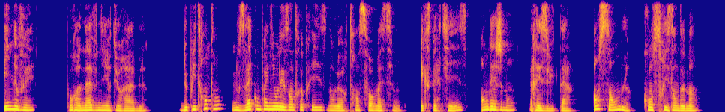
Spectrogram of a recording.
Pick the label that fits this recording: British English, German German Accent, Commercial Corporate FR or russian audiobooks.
Commercial Corporate FR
